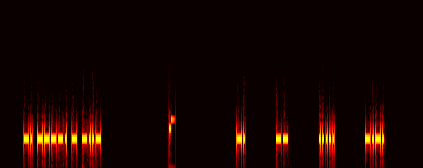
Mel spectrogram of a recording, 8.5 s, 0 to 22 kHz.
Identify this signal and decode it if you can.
Morse code, heard as a keyed tone, about 36 wpm, spaced as for 18 wpm, 700 Hz. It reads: N9TX NM5C
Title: USA Call Signs - 4 Characters - 6x Character Spacing - 35wpm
